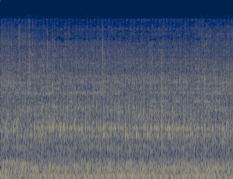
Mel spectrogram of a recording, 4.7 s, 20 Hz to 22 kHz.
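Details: 855 FE diesel after replacing a broken rocker bolt with a genuine part (had engine noise and black smoke): smooth, even idle with a steady beat, no tapping from the valve gear; engine sounds healthy.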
